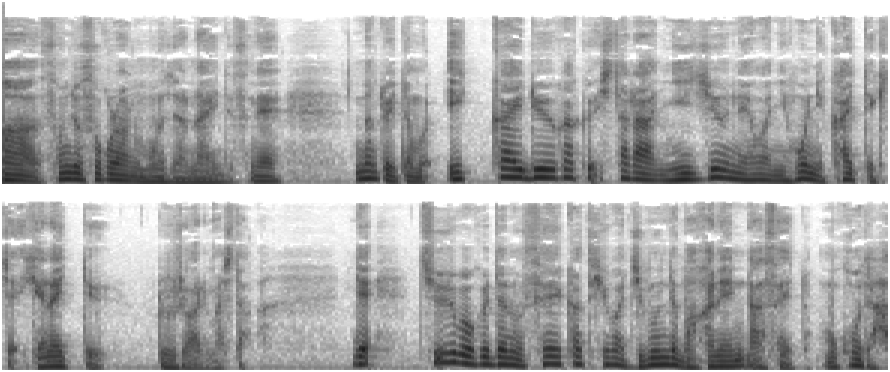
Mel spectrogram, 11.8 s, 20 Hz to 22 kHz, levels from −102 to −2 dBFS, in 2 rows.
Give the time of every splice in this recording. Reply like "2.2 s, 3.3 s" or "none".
none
